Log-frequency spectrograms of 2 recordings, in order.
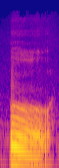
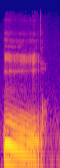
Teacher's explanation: Oo, as you can clearly see and feel, is a rounded vowel, whereas E is not a rounded vowel.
